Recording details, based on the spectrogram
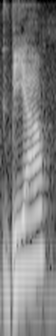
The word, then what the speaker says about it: Biao: So they're basically saying that my boy Lin, how do you say his last name? I'm gonna say Biao all the time unless you say it correctly. Biao.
